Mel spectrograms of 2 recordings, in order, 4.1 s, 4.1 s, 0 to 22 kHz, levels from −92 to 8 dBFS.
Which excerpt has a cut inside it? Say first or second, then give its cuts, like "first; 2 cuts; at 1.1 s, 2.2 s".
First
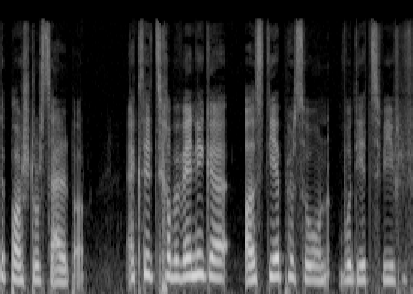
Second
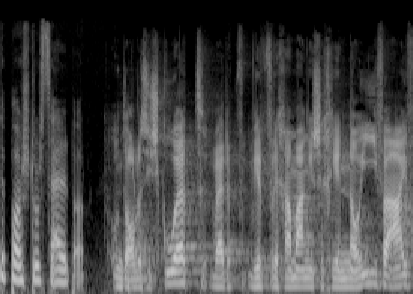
second; 1 cut; at 1.0 s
